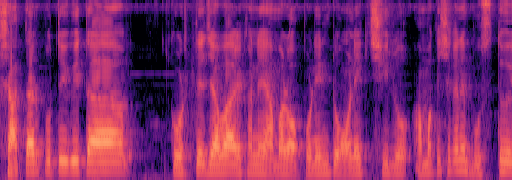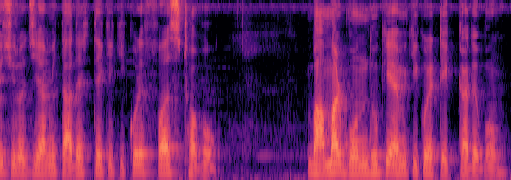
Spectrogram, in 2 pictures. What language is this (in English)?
Bangla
